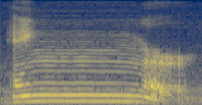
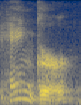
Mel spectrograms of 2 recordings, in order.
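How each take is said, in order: First: Only a nasal sound, with no hard g. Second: A hard g follows the nasal sound. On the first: The speaker calls it right. "We pronounce it hanger with a sound in our nose" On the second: The speaker calls it wrong. "We don't say hanger. We don't make a hard g sound for the G"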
